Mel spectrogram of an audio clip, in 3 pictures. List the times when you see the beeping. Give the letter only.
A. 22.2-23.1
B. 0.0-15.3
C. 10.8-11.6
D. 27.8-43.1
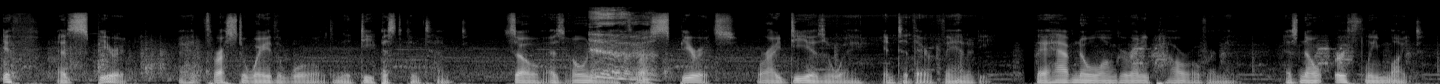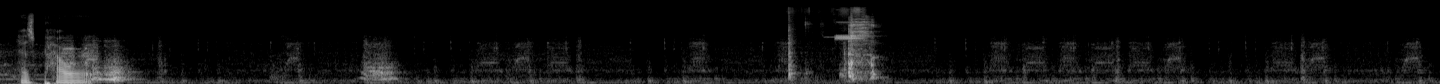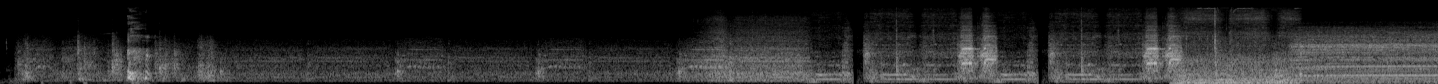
A.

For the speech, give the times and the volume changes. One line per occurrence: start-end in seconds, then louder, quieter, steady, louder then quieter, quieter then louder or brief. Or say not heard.
0.0-15.3 steady.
